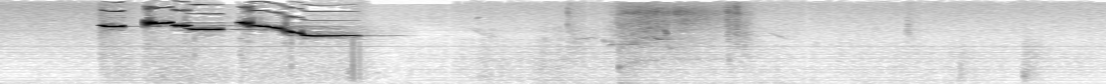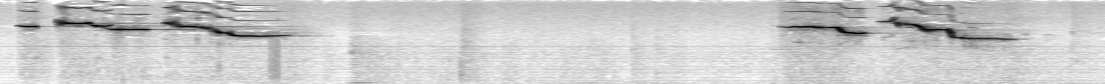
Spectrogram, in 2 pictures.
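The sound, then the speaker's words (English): Eastern meadowlark song: three separate phrases of clear, high, sweet whistled notes, each slurring downward, spaced by pauses with only faint background sound between them. “The eastern meadowlark, the mnemonic for it, which everybody should recognize as soon as you hear it. It says, spring of the year.”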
